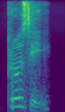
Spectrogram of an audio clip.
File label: "prosy", Indian; Dictionary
